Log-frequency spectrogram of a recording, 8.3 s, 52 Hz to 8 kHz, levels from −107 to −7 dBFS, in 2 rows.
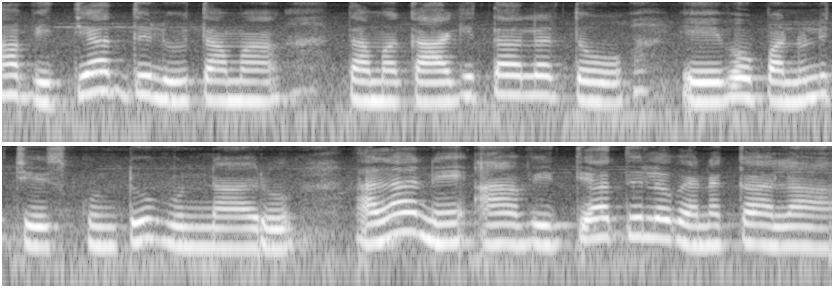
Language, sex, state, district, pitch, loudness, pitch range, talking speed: Telugu, female, Andhra Pradesh, Krishna, 235 Hz, -15 LUFS, 225-270 Hz, 100 wpm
